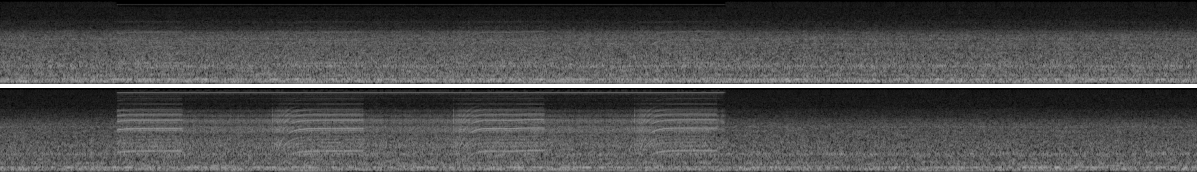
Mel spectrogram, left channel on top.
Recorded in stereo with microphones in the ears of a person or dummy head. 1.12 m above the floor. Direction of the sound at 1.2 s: 70° right (ahead or behind).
